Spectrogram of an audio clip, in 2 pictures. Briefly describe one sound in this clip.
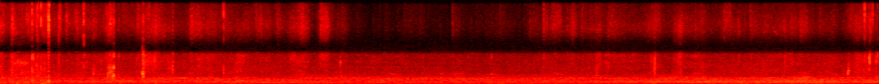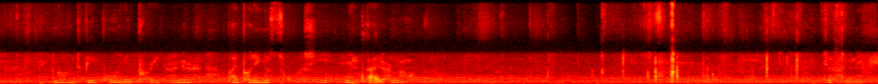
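A foil wrapper crinkles close by.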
